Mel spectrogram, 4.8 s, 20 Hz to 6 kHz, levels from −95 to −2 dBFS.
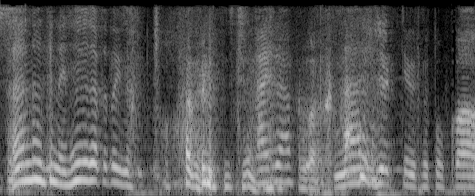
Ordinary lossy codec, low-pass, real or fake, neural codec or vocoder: AAC, 24 kbps; 5.4 kHz; fake; codec, 16 kHz, 0.5 kbps, X-Codec, HuBERT features, trained on balanced general audio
